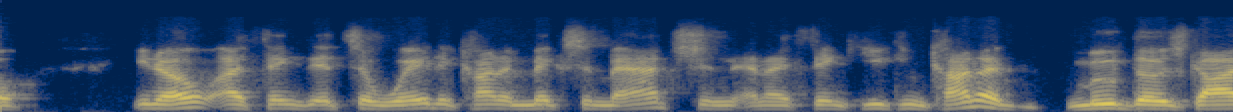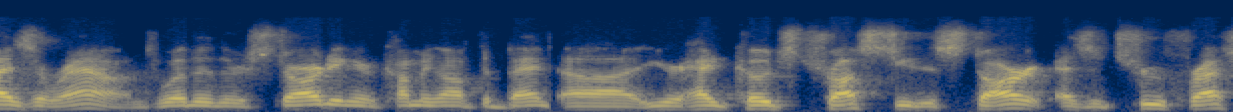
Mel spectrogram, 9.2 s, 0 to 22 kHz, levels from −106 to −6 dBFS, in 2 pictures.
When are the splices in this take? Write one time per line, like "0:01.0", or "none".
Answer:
0:03.9
0:06.7

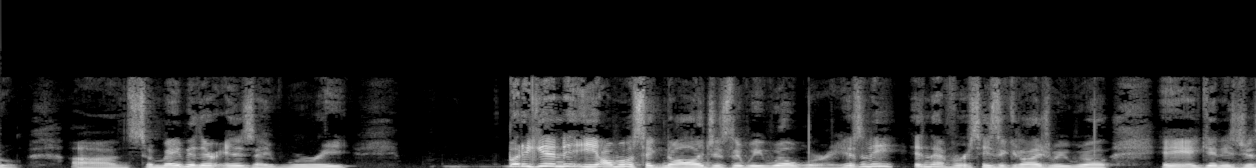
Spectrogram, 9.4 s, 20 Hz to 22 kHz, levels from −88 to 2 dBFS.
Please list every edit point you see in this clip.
none

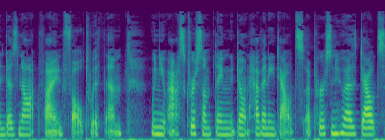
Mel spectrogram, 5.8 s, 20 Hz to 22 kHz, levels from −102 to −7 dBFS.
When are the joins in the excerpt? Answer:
none

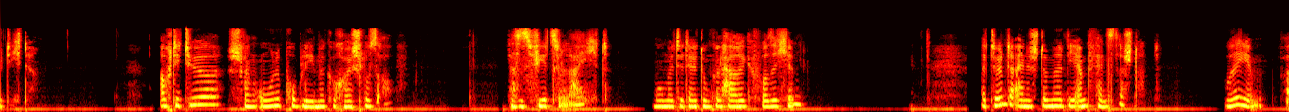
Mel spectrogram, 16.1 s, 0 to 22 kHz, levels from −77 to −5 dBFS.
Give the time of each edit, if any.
0:02.8
0:06.2
0:12.1

